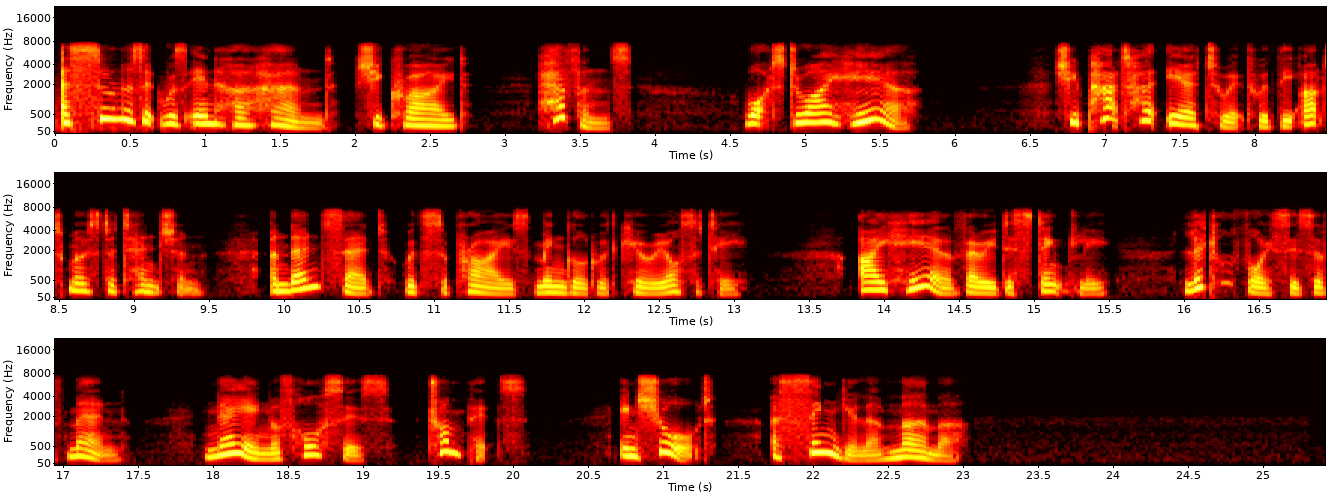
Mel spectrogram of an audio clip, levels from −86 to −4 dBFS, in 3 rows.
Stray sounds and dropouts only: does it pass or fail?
pass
